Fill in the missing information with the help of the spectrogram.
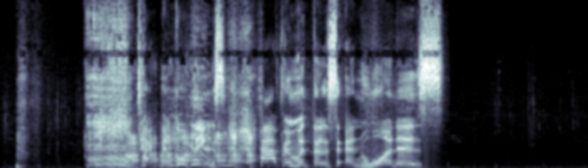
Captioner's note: snorts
